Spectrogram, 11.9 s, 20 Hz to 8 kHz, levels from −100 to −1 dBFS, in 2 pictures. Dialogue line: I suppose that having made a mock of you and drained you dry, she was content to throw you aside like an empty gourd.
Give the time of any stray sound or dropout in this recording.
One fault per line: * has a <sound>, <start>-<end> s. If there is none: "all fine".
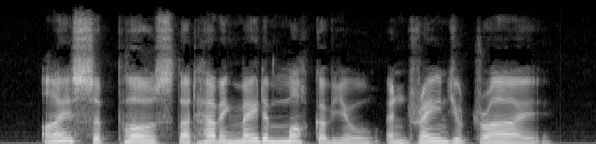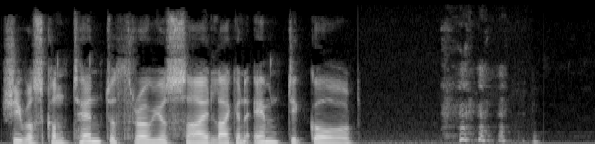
* has a laugh, 10.4-11.2 s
